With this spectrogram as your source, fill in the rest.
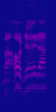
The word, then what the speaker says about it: Hodeidah: second major port in Yemen, and I've always mispronounced it, but it's like Hodeidah. The other one is Aden itself. It's Hodeidah.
